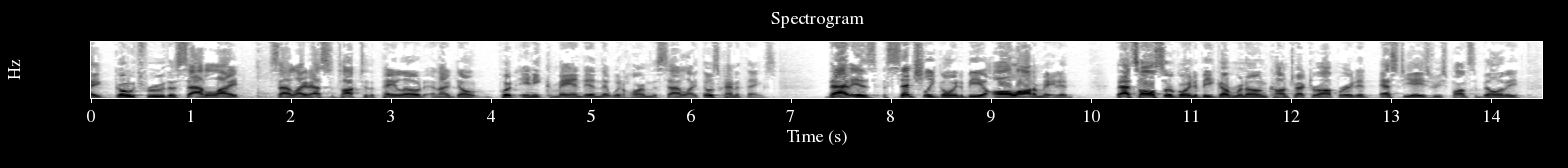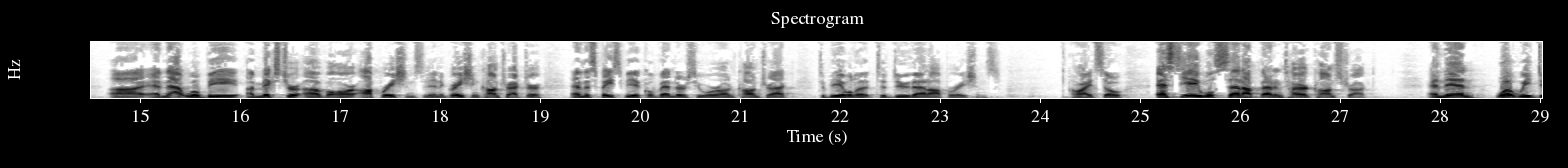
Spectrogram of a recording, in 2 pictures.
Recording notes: Spacepower Security Forum 2023 | Lunch Keynote. Army Navy Country Club, Arlington, VA.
